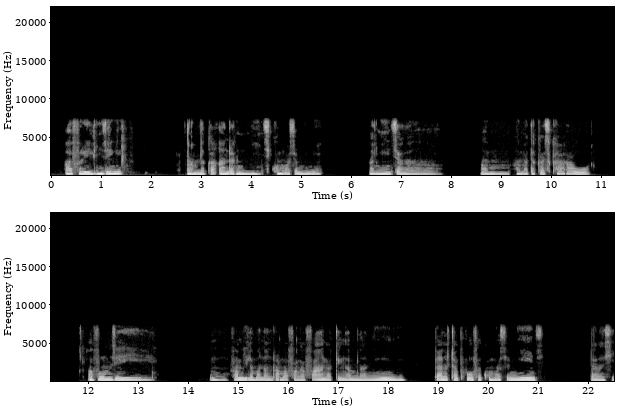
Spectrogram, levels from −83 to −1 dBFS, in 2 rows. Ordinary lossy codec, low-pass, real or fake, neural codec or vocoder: none; 7.2 kHz; real; none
